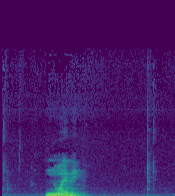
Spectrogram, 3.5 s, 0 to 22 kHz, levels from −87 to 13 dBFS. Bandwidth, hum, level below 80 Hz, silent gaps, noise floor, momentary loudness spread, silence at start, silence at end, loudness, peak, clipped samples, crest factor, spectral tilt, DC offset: 6.4 kHz; none; -52 dBFS; none; -58 dBFS; 10 LU; 0.9 s; 1.85 s; -14 LUFS; -2 dBFS; under 0.1%; 16 dB; -9 dB/octave; under 0.1%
